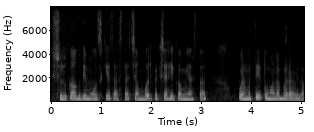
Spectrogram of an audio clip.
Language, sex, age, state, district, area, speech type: Marathi, female, 18-30, Maharashtra, Pune, urban, spontaneous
